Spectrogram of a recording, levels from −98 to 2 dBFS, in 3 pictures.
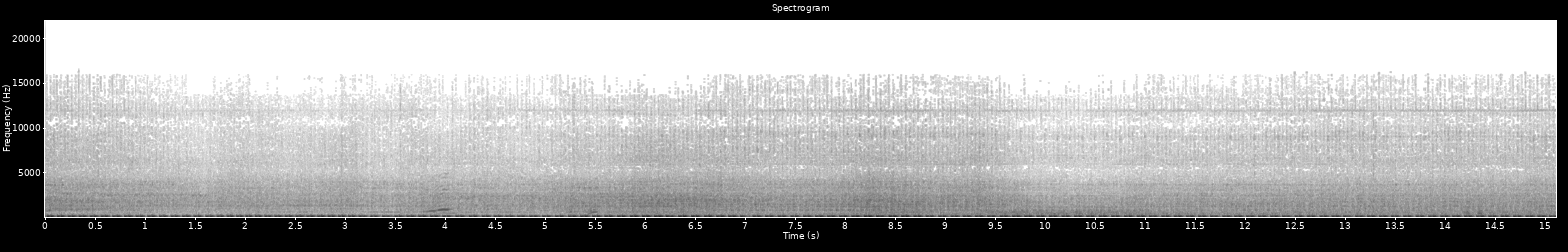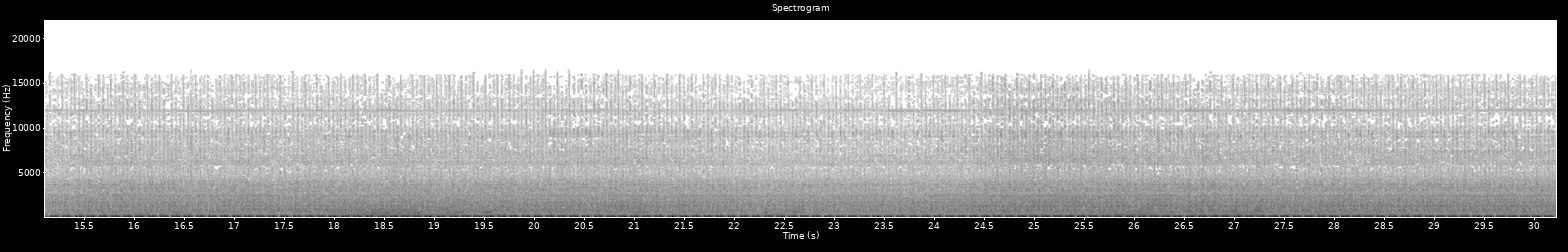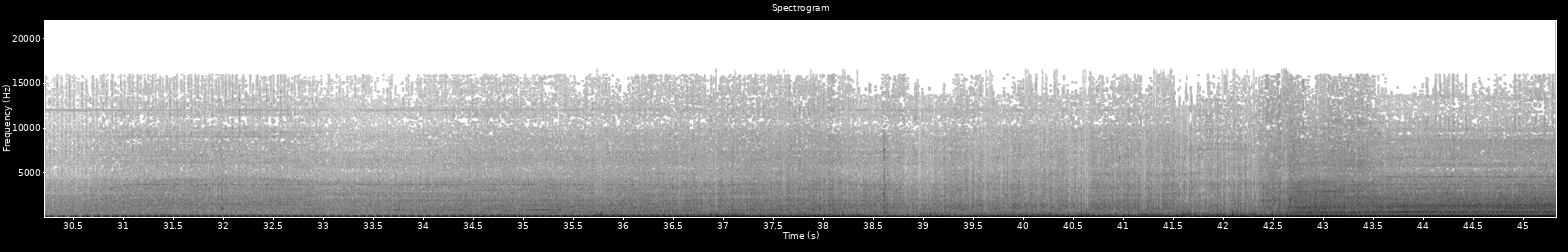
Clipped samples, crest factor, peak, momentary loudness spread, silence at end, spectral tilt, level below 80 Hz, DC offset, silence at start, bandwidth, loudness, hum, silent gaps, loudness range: under 0.1%; 14 dB; 0 dBFS; 18 LU; 0 s; -8 dB/octave; -16 dBFS; under 0.1%; 0 s; 9.6 kHz; -17 LUFS; none; none; 16 LU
